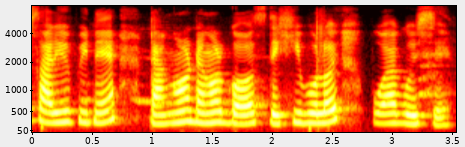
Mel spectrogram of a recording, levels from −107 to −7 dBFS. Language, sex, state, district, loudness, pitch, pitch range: Assamese, female, Assam, Kamrup Metropolitan, -16 LUFS, 235 Hz, 215-255 Hz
